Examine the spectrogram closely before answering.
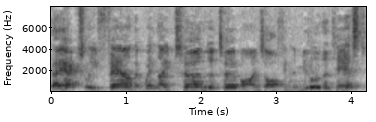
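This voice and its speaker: With an Australian accent, a man talks at a fairly quick pace over noticeable background noise and audible room echo. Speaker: acoustician. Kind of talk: public presentation. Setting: public meeting with audience. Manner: monotone.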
